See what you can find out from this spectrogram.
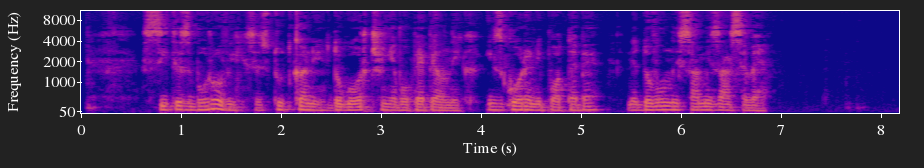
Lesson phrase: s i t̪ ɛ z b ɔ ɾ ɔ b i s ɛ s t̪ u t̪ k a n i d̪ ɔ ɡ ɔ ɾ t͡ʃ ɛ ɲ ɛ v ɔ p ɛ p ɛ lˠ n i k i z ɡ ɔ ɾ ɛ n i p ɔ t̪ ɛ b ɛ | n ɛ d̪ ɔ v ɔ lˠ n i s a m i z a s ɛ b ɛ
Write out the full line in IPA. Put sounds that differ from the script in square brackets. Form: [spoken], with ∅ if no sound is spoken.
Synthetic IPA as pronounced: s i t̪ ɛ z b ɔ ɾ ɔ [v] i s ɛ s t̪ u t̪ k a n i d̪ ɔ ɡ ɔ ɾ t͡ʃ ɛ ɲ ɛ v ɔ p ɛ p ɛ lˠ n i k i z ɡ ɔ ɾ ɛ n i p ɔ t̪ ɛ b ɛ | n ɛ d̪ ɔ v ɔ lˠ n i s a m i z a s ɛ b ɛ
